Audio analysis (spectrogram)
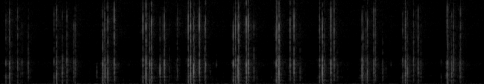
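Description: Fingernails tap and scratch fast on a small, hollow, blue printed face mask box, likely cardboard. Quick bursts of dry clicks and crinkly scratches come in uneven clusters over about five seconds, with no ring after each hit.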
